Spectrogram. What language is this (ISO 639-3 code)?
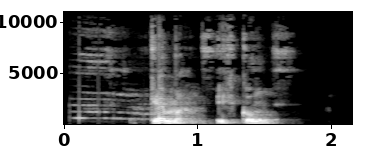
ncx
